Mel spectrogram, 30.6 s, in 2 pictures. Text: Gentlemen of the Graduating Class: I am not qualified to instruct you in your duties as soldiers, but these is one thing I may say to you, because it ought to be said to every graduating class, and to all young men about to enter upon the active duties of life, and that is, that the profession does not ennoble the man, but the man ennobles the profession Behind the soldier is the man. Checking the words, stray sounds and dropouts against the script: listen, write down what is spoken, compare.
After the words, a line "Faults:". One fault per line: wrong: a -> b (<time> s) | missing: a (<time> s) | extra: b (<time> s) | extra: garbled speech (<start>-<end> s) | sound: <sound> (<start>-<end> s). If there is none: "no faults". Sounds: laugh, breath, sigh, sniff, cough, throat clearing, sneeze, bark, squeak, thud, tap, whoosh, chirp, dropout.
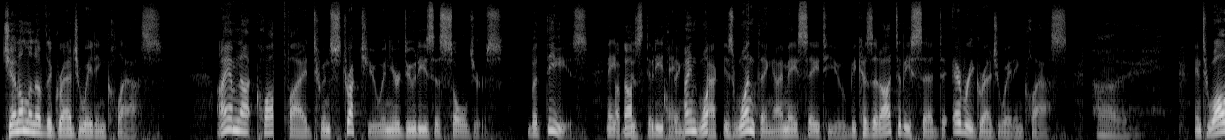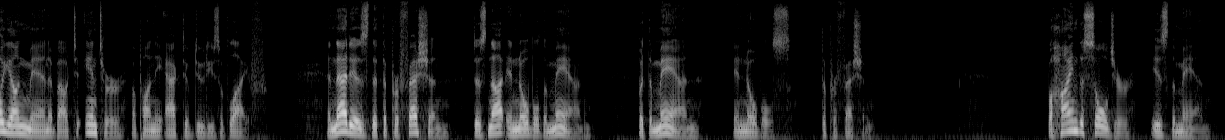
Gentlemen of the Graduating Class: I am not qualified to instruct you in your duties as soldiers, but these [garbled] is one thing I may say to you, because it ought to be said to every graduating class, and to all young men about to enter upon the active duties of life, and that is, that the profession does not ennoble the man, but the man ennobles the profession Behind the soldier is the man.
Faults:
sound: dropout (3.4-3.5 s)
extra: garbled speech (7.6-9.0 s)
sound: sigh (13.6-14.7 s)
